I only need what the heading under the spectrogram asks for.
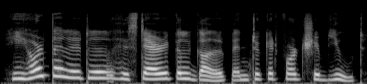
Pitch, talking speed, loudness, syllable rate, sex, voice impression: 255 Hz, 180 wpm, -17 LUFS, 4.9 syllables/s, female, feminine, slightly young, cute, friendly, slightly kind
